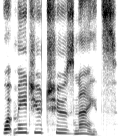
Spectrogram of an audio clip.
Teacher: That rising tone, some people call it uptalk, signals, I'm listening. Tell me more. · With a gentle rise at the end, almost like an invitation.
